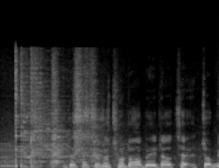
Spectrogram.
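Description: Stainless steel lid clinking and scraping against the rim of a stainless steel cooking pot as the pot is handled and tilted, with a sharp metal knock just after the start.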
